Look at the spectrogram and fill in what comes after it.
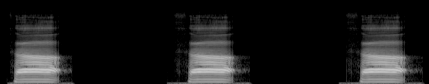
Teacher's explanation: ثا کی ادائیگی میں زبان کی نوک کو ثنایا علیہ کے اندرونی کناروں سے نرمی سے لگا کر باریک آواز میں پڑھیں، یعنی ثا ثا ثا۔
